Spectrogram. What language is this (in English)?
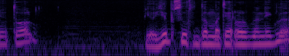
Wolof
